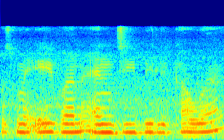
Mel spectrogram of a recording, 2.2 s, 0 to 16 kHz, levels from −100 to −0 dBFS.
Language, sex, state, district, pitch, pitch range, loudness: Hindi, female, Uttar Pradesh, Hamirpur, 215 Hz, 210-220 Hz, -24 LUFS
